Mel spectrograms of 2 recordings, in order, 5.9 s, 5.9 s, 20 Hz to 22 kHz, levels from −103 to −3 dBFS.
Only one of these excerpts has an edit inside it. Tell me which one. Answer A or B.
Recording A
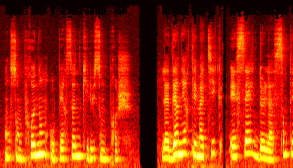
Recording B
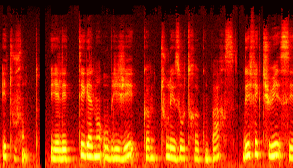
A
